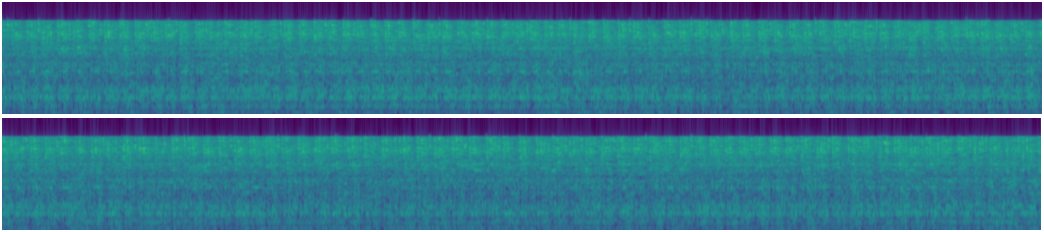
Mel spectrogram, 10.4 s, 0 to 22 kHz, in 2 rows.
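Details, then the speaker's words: Yamaha XJ900S Diversion motorcycle idling after restoration; loud harsh even chuffing with raw blowing edge, exhaust leaking at the front header pipes rather than the manifold. "okay then so I fought it was blowing from the manifold their horrible forging flapping stands you could hear it says that it's blowing from these pipes"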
